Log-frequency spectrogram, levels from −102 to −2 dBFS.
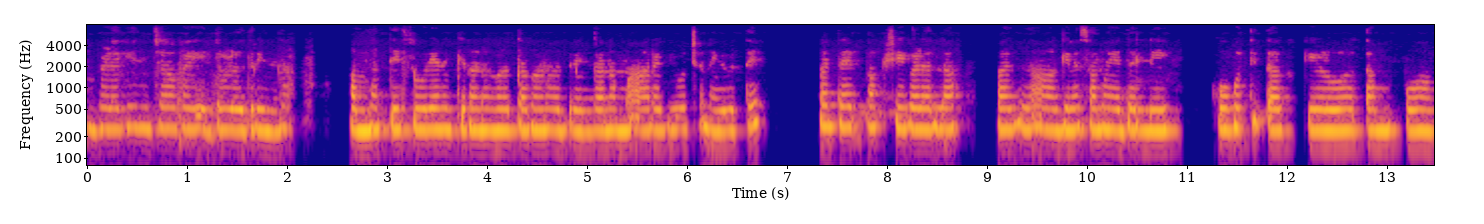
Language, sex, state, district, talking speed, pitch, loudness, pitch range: Kannada, female, Karnataka, Bellary, 80 wpm, 255 Hz, -24 LUFS, 250-265 Hz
